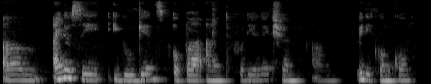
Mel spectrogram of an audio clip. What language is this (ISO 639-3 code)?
pcm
